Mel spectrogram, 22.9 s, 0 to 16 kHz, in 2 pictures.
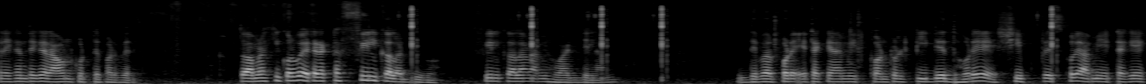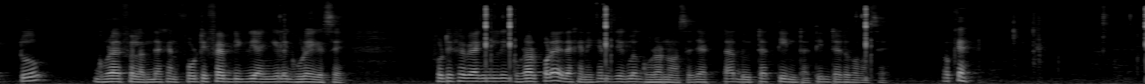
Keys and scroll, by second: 8.3 ctrl+t, 21.6 ctrl+t.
